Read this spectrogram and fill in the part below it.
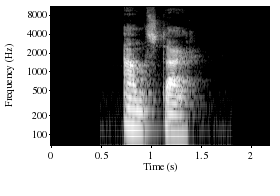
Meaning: first-person singular dependent-clause present indicative of aanstaren
- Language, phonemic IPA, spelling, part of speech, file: Dutch, /ˈanstar/, aanstaar, verb, Nl-aanstaar.ogg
